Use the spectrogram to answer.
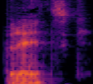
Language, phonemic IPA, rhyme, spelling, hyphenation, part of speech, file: Norwegian Bokmål, /brɛtsk/, -ɛtsk, bretsk, bretsk, adjective, Nb-bretsk.ogg
- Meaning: 1. Welsh (of or pertaining to Wales) 2. Breton (of or pertaining to Brittany)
